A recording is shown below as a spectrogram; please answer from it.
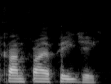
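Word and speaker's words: Llanfair PG: I can tell you how to pronounce it. It's Clanfire PG.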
